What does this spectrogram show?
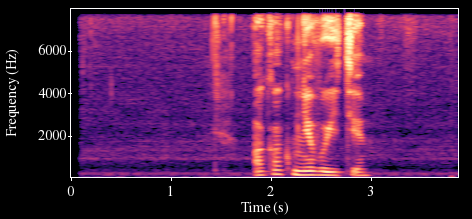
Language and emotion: Russian, neutral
